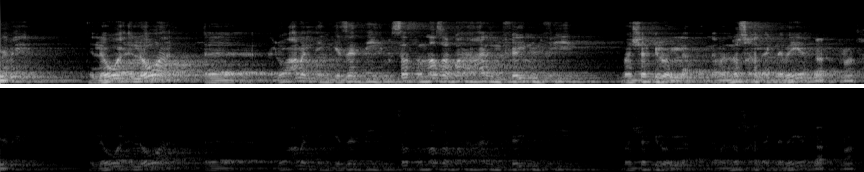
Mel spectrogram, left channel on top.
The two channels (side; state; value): right; quieter; 30.0 dB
